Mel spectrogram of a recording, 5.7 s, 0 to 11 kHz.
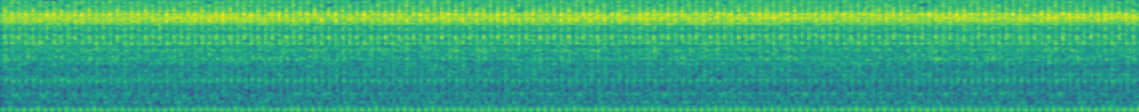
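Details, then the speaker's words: Renault Laguna II 2.0 dCi 110 kW M9R diesel, warm, after oil pump replacement: steady idle with light regular clatter, no knock or rattle; oil pressure about 3.5 bar warm (about 5 bar cold); earlier squeal still to be investigated; normal idle. "Tak já to ještě nastartuju, změříme ten olejový tlak, ještě ukážu to znova, že ten tlak je v pořádku a pak si od toho odpíchneme."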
